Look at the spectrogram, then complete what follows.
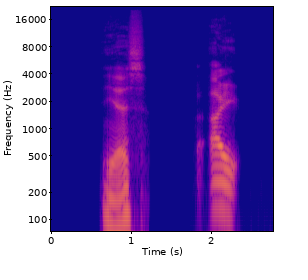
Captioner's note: none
